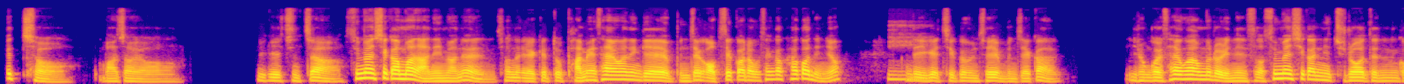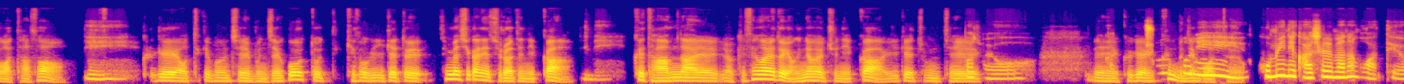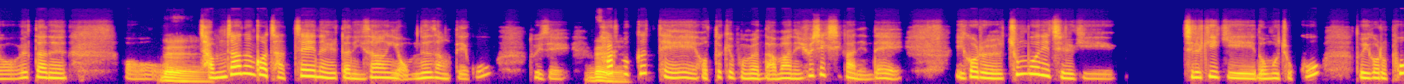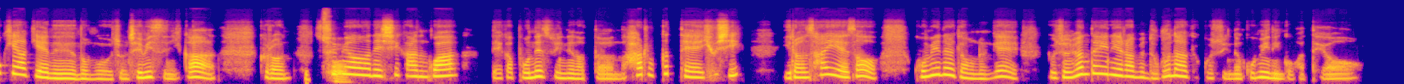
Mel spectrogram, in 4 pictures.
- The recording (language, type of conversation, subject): Korean, advice, 스마트폰과 미디어 사용을 조절하지 못해 시간을 낭비했던 상황을 설명해 주실 수 있나요?
- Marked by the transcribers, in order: other background noise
